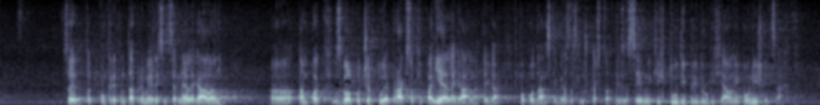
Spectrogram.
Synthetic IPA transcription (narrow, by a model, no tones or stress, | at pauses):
sɛʋeːd̪a̰t̪akɔŋkɾʔeːt̪ənt̪aːpɾimeːɾjɛsit̪sɛɾnɛlɛɡaːlən | ampakzɡɔlpɔt͡ʃəɾt̪uːjɛpɾʔaːksɔkipajɛlɛɡaːlnat̪eːɡapɔpɔd̪aːnskɛɡazasluːʃkaɾst̪ʋapɾizaseːbnikixt̪ud̪ipɾid̪ɾuɡixjaːwniɣbɔwniʃnit̪sa̰x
